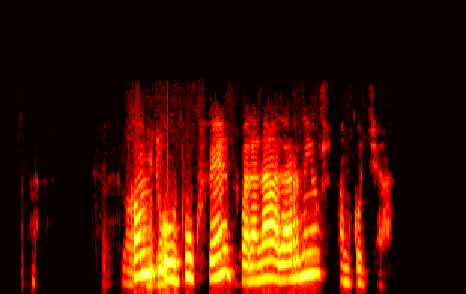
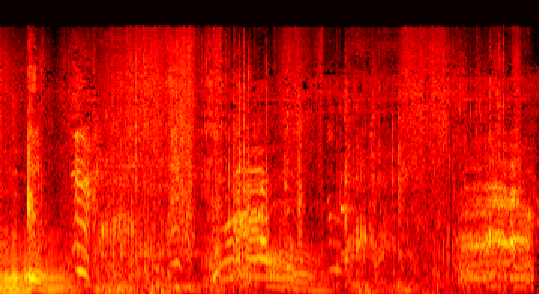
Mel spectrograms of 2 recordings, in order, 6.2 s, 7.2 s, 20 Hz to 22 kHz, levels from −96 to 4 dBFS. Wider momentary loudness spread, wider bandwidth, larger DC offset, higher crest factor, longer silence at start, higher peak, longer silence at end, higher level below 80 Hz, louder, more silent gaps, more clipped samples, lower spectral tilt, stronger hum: first, 19 LU vs 10 LU; second, 4.4 kHz vs 15.5 kHz; neither; second, 16 dB vs 22 dB; first, 1.7 s vs 0 s; first, -2 dBFS vs -10 dBFS; first, 1.4 s vs 0 s; second, -64 dBFS vs -48 dBFS; first, -14 LUFS vs -32 LUFS; first, 4.43-4.51 s vs none; neither; first, -9.5 dB/octave vs -3 dB/octave; neither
